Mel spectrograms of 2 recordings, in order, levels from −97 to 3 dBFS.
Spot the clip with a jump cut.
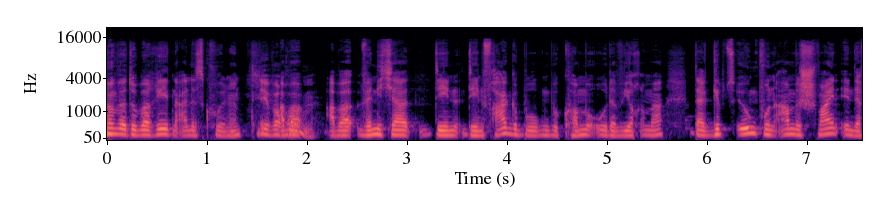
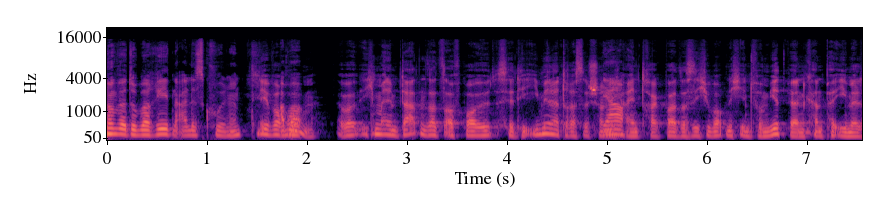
first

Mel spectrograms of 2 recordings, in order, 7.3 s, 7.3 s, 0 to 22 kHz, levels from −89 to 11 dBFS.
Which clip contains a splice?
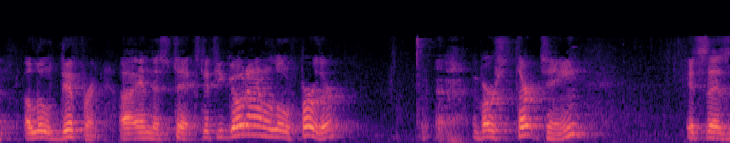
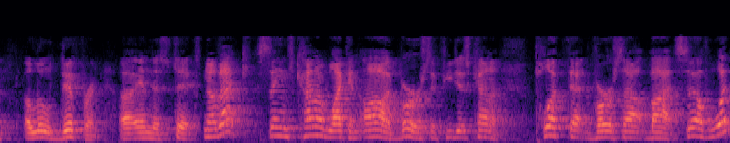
second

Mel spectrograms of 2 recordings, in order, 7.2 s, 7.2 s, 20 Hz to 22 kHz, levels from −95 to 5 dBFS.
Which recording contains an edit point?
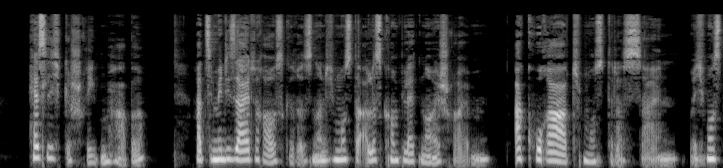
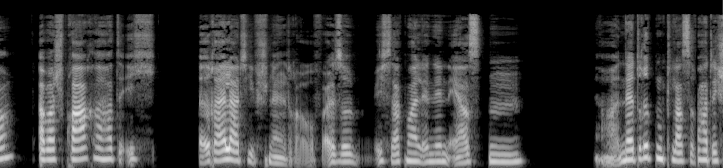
first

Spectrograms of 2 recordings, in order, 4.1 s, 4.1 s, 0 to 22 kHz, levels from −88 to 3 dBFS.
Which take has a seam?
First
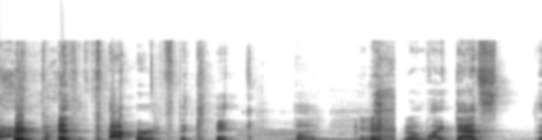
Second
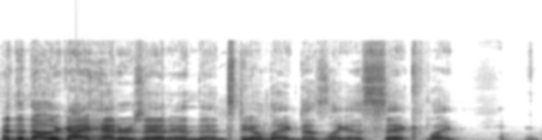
first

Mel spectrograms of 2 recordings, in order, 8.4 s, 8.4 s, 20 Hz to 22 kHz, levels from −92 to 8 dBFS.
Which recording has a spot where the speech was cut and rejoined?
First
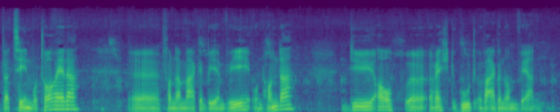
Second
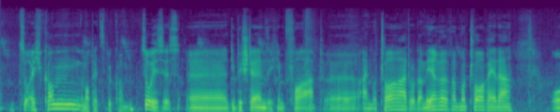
second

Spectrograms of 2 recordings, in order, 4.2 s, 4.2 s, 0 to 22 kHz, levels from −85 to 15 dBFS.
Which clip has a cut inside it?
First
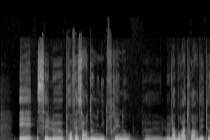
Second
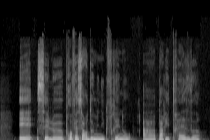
first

